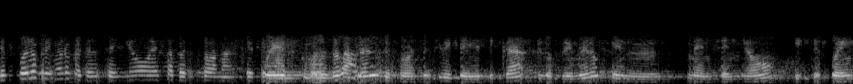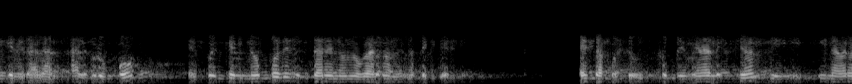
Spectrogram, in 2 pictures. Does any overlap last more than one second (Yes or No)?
Yes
